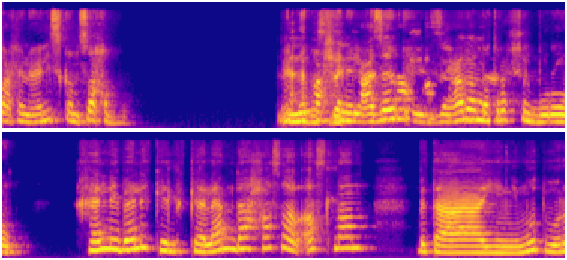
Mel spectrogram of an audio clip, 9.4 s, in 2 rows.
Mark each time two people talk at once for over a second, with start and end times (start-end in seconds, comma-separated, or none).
2.4-3.7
